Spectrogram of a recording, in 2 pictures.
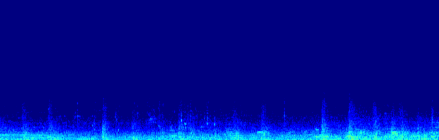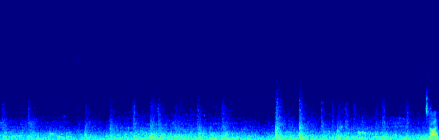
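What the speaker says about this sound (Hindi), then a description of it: "जा रही है लखनऊ की ट्रेन" Train to Lucknow pulling out, a steady rolling rumble with rail clatter throughout, moderately loud and close, with voices talking over it.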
